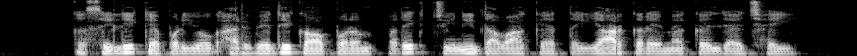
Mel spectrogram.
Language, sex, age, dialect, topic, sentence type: Magahi, male, 60-100, Western, agriculture, statement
